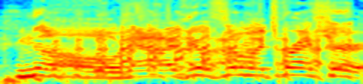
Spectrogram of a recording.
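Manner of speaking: high, laughing protest; laughing fluster. Real, not acted. Put on the spot to do an impression, laughing fluster. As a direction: protest helplessly through laughter.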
